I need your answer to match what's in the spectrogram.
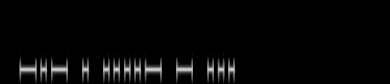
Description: Morse code, heard as a keyed tone, about 22 wpm, 700 Hz. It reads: KE4TS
